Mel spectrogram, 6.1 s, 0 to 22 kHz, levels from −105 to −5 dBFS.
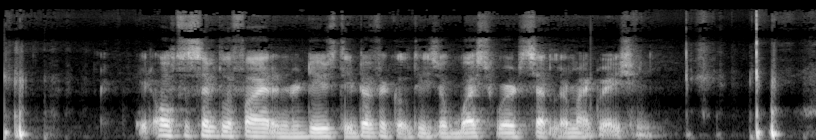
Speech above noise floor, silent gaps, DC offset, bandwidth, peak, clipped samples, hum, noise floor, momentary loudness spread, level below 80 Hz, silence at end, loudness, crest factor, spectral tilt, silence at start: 43 dB; none; under 0.1%; 16.5 kHz; -2 dBFS; under 0.1%; none; -62 dBFS; 9 LU; -54 dBFS; 0.3 s; -20 LUFS; 18 dB; -6.5 dB/octave; 0.05 s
